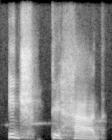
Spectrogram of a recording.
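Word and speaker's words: ijtihad: on a particular tradition in islam pronounced ich tihad ichtihad and that is islam's own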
